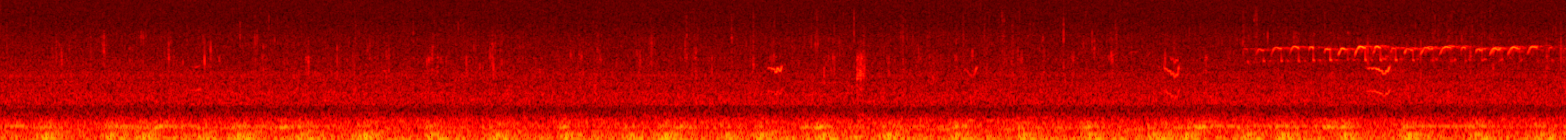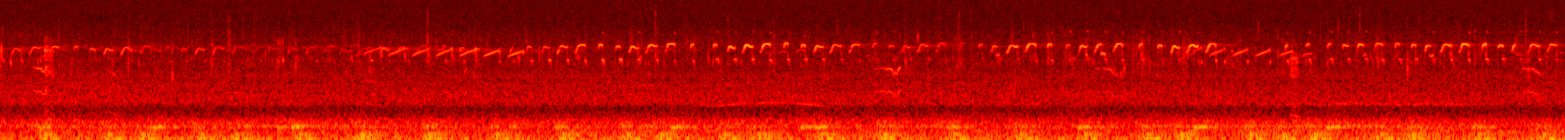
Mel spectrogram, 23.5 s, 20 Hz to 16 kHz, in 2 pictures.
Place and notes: Isle of Mull, UK - lochan soundscape with ceilidh ...
lochan soundscape with ceilidh on going in the background ... fixed parabolic to minidisk ... bird calls and song ... redshank ... common sandpiper ... tawny owl ... greylag ... oystercatcher ... curlew ... grey heron ... the redshank may be in cop ...
26 April 2009, 22:00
